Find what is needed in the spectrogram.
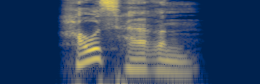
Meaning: plural of Hausherr
- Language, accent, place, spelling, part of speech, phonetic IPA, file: German, Germany, Berlin, Hausherren, noun, [ˈhaʊ̯sˌhɛʁən], De-Hausherren.ogg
